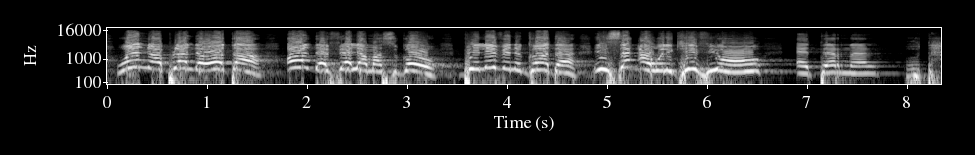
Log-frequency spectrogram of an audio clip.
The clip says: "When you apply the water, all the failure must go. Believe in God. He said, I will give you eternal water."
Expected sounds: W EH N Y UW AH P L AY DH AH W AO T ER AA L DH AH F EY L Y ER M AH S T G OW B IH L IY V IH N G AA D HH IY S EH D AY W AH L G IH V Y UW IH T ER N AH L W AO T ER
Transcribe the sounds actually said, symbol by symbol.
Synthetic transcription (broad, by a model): W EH N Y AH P L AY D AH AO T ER AA L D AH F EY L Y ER M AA S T G OW B IH L IY V IH N G AA D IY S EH AY W AH L G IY V Y UW IH T ER N AH L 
